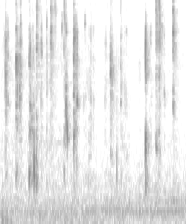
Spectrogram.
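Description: Keyboard typing: a quick, irregular run of light, crisp clicks and taps over about two seconds, fairly quiet, with no voices.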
